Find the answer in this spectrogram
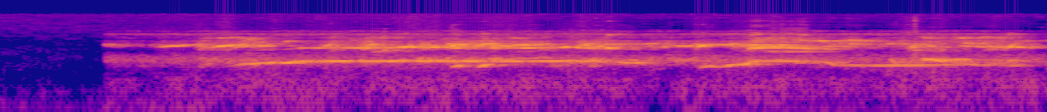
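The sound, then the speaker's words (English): Several coyotes howl together in a continuous, wavering chorus of overlapping high-pitched voices, rising after a brief silence and holding steady and fairly loud with no talking. “Have you ever heard a coyote sing?”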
